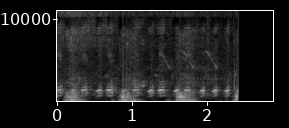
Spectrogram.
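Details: Male lion known as Nwaswitshaka or Ndhzenga, recorded 18 March 2024, giving a run of deep, throaty grunting pulses roughly every 0.7 seconds, with fainter tonal sounds between the bursts before it cuts off.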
